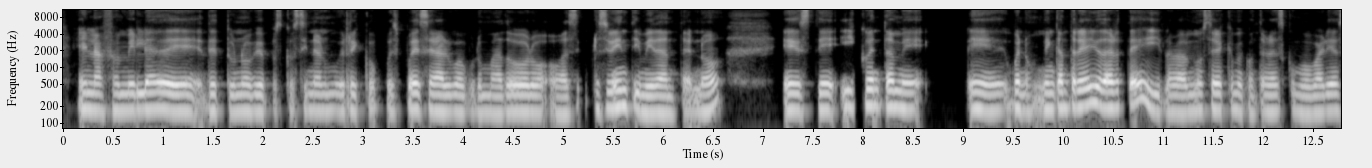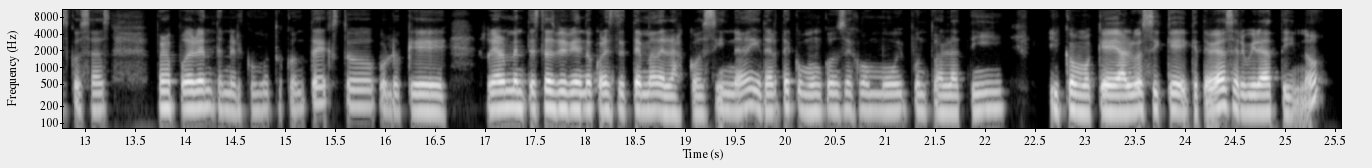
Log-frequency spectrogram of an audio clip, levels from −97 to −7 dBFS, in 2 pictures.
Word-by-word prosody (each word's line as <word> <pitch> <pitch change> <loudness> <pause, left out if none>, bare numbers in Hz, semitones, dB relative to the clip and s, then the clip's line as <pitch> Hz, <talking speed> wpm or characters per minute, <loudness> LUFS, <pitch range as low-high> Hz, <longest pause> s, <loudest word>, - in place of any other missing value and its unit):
en 175 0 0
la 170 -1 0
familia 170 +1 0
de 165 -2 +4
de 165 0 -2
tu 165 -1 -6
novio, 165 0 -2
pues - - -15
cocinan 165 0 -6
muy 165 -1 -4
rico, 165 +4 -6
pues 160 - -8
puede 175 +1 +2
ser 170 0 -2
algo 160 0 +1
abrumador 160 +1 0
o 150 -1 -3
así, 145 0 -6
inclusive 185 -5 -2
intimidante, 155 -6 0
¿no? 185 - -1 0.6
Este, 170 0 0
y 190 0 -2
cuéntame, 195 -3 +1 0.4
eh, 170 -1 +1
bueno, 165 -3 0
me 175 - -2
encantaría 190 +3 +3
ayudarte 205 +4 +4
y 175 -8 -1
la - - -5
verdad 155 0 0
me 165 - -4
gustaría 170 0 0
que 170 - -8
me 165 - -3
contaras 160 +2 -5
como 155 -2 -6
varias 165 +1 -2
cosas 175 +1 -5 0.5
para 185 0 +3
poder 185 0 +3
entender 175 -3 -1
como 170 +1 -10
tu - - -21
contexto 195 - -5
o - - -3
lo 165 -1 -7
que 165 -2 +1 0.4
realmente 185 +1 +3
estás 185 +1 +4
viviendo 180 -1 +3
con - - +2
este 170 0 -2
tema 170 0 +2
de 165 - +3
la 155 -1 -1
cocina 170 +5 -3
y 190 -3 -1
darte 175 +3 -1
como 170 -3 -2
un 165 0 -2
consejo 175 0 -3
muy 170 0 -2
puntual 165 -2 -3
a 155 - 0
ti 175 +4 -5 0.4
y 175 -3 -3
como 160 -3 +4
que 160 0 +6
algo 160 +2 +5
así 175 0 -1
que 170 -1 +1
que 160 - -4
te - - +1
vaya 200 - +8
a - - +4
servir 165 -4 +2
a 160 0 +5
ti, 150 -2 -4
¿no? - - -2
170 Hz, 190 wpm, -24 LUFS, 160-180 Hz, 0.6 s, vaya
